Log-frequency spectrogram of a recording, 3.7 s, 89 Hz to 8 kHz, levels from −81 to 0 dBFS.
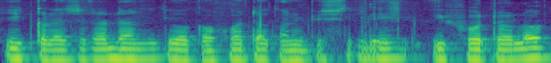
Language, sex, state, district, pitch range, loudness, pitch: Telugu, male, Andhra Pradesh, Sri Satya Sai, 120-125 Hz, -19 LUFS, 120 Hz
